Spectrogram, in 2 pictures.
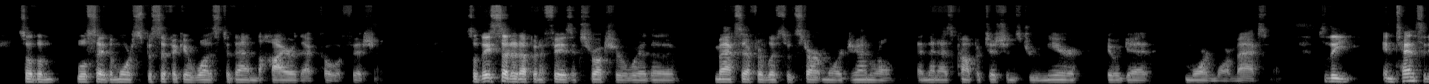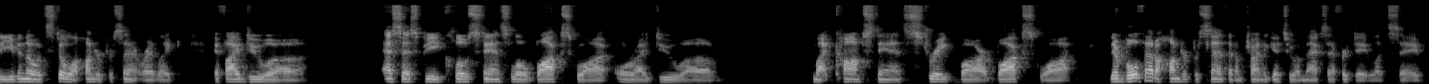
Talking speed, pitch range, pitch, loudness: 195 wpm, 100-120 Hz, 110 Hz, -26 LUFS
